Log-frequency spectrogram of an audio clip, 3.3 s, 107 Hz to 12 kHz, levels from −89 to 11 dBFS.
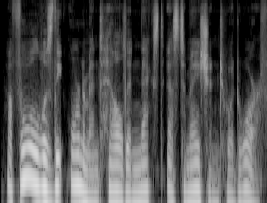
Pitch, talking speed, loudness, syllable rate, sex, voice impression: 130 Hz, 215 wpm, -16 LUFS, 5.5 syllables/s, male, masculine, adult-like, relaxed, weak, slightly dark, slightly muffled, sincere, calm, friendly, kind, modest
